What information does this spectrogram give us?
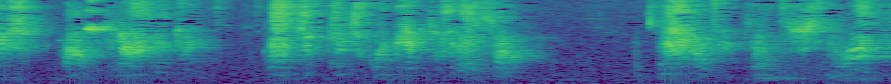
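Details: Male pet budgerigar, called very talkative and funny, babbling: grouped scratchy speech-like bursts with tiny whistled slurs inside them, a short quiet gap before a final louder phrase.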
